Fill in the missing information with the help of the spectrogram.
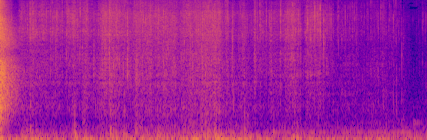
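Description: Fingertips with medium-length pink nails squeeze, pinch and crinkle a large crumpled sheet of clear plastic bubble wrap with big air-filled bubbles, held close. A steady, bright crinkling and crackling runs throughout, with a few sharper snaps and pops over a low rustling body. The sound begins with a loud burst and gradually softens toward the end.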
